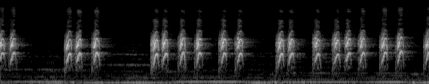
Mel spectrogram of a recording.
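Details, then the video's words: Sooty-headed bulbul sound meant to spur kept birds to sing and calm them: short bursts of two or three sharp chirpy notes, separated by brief pauses, over a low background hum. "Terapi burung crucukan biar cepat bunyi"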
